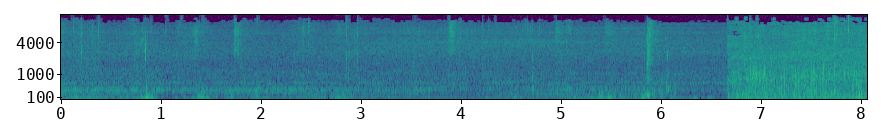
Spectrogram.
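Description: Footsteps in sandals slap on pavement.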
